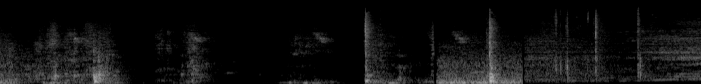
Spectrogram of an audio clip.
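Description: Rhubarb stalks being pulled and snapped off the plant, with its large leaves rustling and brushing. A few sharp cracks stand out: about a second in, and twice near the middle.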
